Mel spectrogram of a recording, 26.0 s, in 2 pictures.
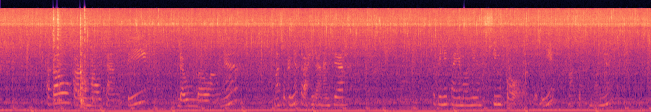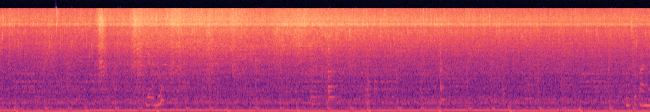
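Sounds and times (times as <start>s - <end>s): vegetables sizzling in a wok: 0.0s - 26.0s
spatula scraping a wok: 10.5s - 26.0s.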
